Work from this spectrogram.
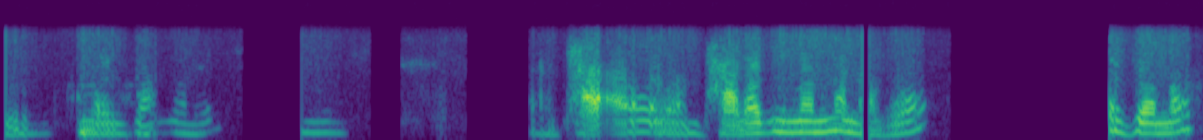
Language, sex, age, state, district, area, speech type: Assamese, female, 60+, Assam, Morigaon, rural, conversation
